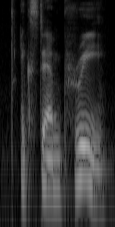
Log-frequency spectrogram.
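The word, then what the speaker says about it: extempore: that speech that speaking pattern is called extembri ex tempori please repeat after me x stem extend pre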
